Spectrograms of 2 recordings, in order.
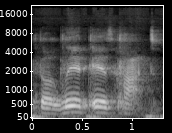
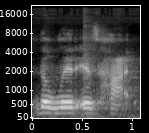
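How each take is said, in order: First: Each word of "The lid is hot" hit slowly and separately; pounded word by word. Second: Said in the usual way. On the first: Shown as a demonstration. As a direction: tap out "The lid is hot" one beat per word, slow. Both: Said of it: "I'm gonna pound that sentence for you".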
